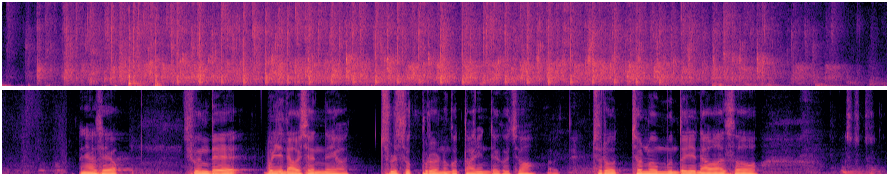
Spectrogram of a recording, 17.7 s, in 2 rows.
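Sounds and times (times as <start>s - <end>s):
audience applause: 0.2s - 8.7s
speech: 9.6s - 10.2s, 10.8s - 16.5s, 17.2s - 17.4s.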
